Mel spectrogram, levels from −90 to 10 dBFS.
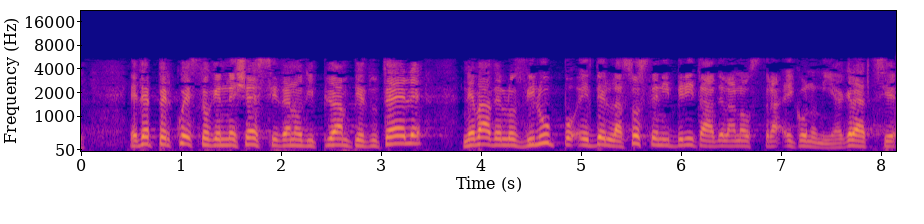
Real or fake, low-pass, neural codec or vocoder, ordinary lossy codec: real; 5.4 kHz; none; none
